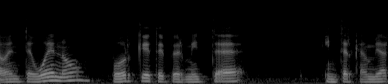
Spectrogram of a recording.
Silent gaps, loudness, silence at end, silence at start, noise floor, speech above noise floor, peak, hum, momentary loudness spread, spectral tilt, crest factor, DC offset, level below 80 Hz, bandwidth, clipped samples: none; -39 LUFS; 0 s; 0 s; -63 dBFS; 25 dB; -20 dBFS; none; 8 LU; -7 dB/octave; 18 dB; under 0.1%; -66 dBFS; 16.5 kHz; under 0.1%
